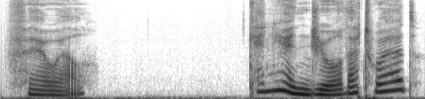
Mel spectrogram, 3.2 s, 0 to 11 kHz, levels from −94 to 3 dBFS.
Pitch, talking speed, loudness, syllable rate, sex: 210 Hz, 115 wpm, -15 LUFS, 5.0 syllables/s, female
